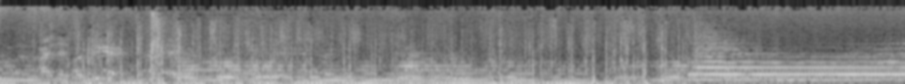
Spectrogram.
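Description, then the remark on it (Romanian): A church bell rings out from the direction of a village with sustained, resonant tolls, mixed with the rhythmic clip-clop of horse hooves and some voices; the bell's ringing tone comes through more clearly near the end. “Bate clopotul dinspre satul nostru.”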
